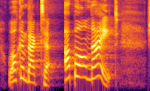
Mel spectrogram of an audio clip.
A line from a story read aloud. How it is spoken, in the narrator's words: she twisted the up into a high-pitched squeak like a dolphin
